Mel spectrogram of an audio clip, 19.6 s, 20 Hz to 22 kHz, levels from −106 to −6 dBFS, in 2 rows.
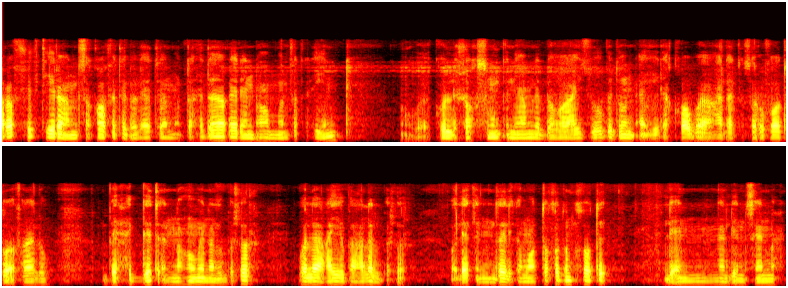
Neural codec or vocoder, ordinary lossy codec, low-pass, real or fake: none; none; 7.2 kHz; real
